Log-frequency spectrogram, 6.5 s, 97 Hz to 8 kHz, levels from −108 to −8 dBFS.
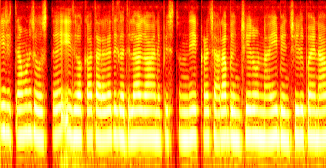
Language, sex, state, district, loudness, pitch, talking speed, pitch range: Telugu, female, Andhra Pradesh, Chittoor, -14 LUFS, 220 Hz, 145 wpm, 215-225 Hz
